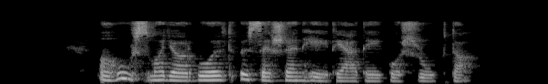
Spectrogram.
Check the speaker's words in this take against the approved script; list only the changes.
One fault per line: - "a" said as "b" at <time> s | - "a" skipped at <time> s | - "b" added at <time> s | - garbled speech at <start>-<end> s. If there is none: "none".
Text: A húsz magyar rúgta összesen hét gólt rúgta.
- "rúgta" said as "gólt" at 1.9 s
- "gólt" said as "játékos" at 3.3 s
